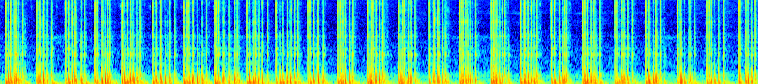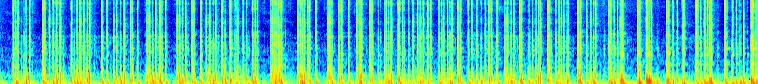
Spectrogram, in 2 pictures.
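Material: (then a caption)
Plastic. Fingernails scratch along the ridges of a hollow purple ribbed plastic pop tube held in both hands. The result is a fast, uneven series of short, dull, low-pitched rasps with almost no ring and little high-end brightness.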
